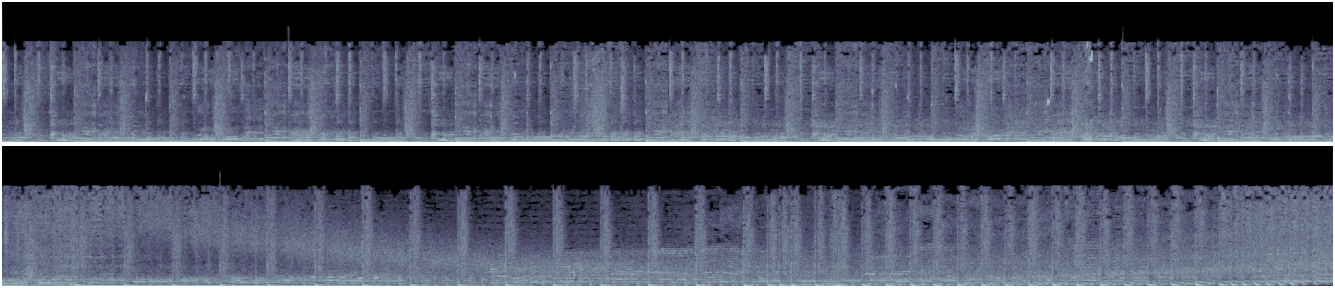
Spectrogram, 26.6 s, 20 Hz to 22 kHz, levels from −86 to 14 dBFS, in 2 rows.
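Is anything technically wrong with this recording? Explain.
Yes. DAB burbling occurs at 10.42–10.90 s, 18.93–19.08 s and 24.72–24.84 s. Weak reception lets bit errors, around a fifth of a percent, slip past error correction into the MP2 data. Corrupted sub-band samples add short blips of noise to single bands, and corrupted scale factors make bands jump in level for up to a frame. The result is burbling noise over the sound rather than the full silence of a dropout.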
